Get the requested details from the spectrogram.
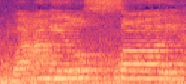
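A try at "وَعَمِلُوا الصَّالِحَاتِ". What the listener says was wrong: Masih monyong sedang.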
